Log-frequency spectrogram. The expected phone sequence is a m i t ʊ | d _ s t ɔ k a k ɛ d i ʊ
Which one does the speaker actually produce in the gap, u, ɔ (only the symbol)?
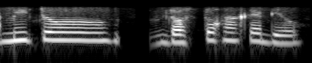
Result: ɔ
